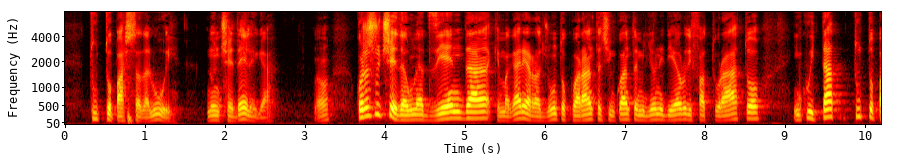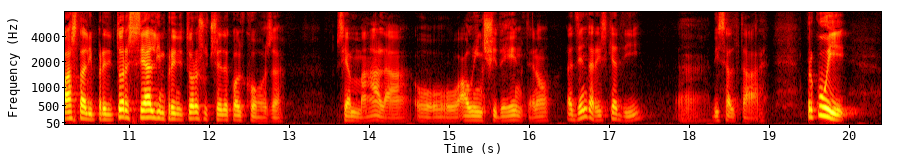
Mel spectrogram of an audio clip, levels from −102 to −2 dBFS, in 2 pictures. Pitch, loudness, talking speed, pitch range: 140 Hz, -32 LUFS, 140 wpm, 120-165 Hz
